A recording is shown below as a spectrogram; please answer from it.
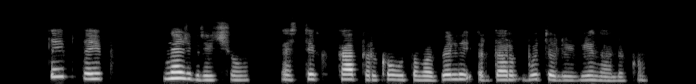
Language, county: Lithuanian, Vilnius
